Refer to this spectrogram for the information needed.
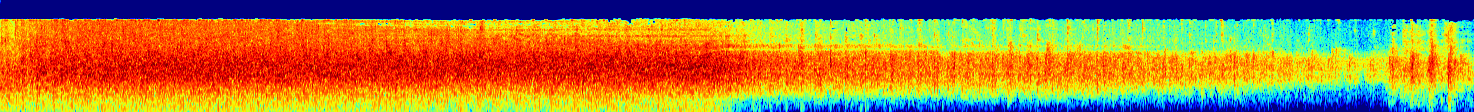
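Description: A loud, dense burst of audience applause fills the first half, many hands clapping at once, then thins into lighter, scattered clapping that tapers off with a few final claps.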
